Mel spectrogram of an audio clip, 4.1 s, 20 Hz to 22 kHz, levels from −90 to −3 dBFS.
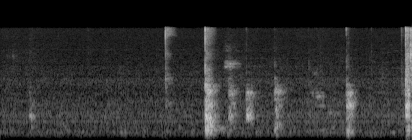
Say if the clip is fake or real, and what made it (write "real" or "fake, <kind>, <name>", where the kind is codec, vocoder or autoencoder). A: real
